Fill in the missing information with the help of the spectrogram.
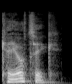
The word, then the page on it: chaotic: British English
